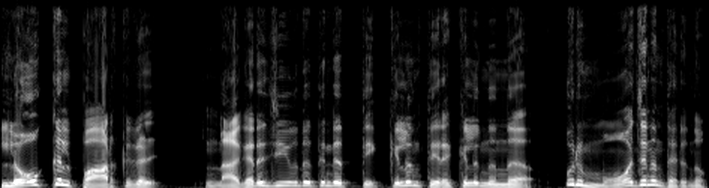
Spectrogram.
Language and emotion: Malayalam, happy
